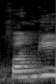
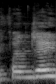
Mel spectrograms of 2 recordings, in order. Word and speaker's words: fungi: आपको एक बात बताऊं, मोस्ट ऑफ द स्टूडेंट्स क्या बोलते हैं इसे फंगी। फंगी इसका प्रोनाउंसिएशन सही नहीं है। The right pronunciation is फंजाई। फंजाई हम बोलेंगे।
